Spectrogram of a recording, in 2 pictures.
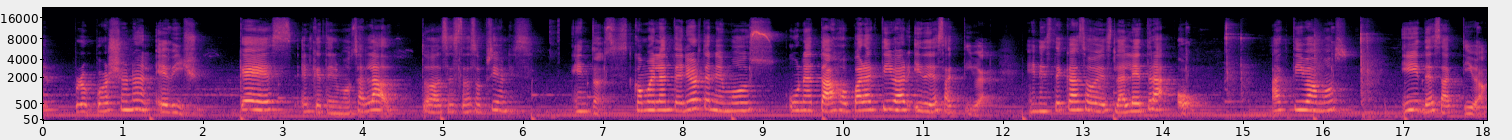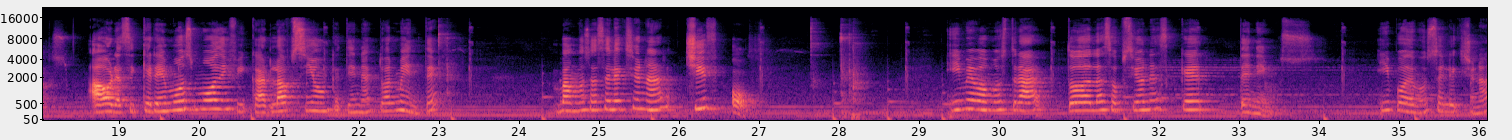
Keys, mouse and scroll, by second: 4.6 click, 14.8 o, 16.5 o, 23.0 o, 28.0 shift+o.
